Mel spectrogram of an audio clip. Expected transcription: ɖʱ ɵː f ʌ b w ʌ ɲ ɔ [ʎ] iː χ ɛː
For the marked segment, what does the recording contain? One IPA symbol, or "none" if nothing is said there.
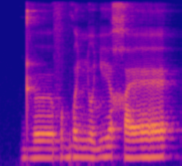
ʎ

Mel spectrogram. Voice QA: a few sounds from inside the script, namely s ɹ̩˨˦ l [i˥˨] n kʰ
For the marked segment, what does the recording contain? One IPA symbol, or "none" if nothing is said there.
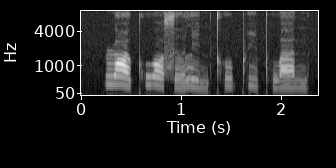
i˨˩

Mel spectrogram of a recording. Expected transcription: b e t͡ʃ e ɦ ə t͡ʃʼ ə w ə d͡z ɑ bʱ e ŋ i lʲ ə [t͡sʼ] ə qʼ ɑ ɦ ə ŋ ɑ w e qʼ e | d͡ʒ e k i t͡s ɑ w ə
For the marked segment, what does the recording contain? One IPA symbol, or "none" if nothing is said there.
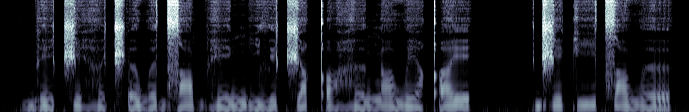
t͡ʃ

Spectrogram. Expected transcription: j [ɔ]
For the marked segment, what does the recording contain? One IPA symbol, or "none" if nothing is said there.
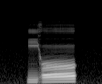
o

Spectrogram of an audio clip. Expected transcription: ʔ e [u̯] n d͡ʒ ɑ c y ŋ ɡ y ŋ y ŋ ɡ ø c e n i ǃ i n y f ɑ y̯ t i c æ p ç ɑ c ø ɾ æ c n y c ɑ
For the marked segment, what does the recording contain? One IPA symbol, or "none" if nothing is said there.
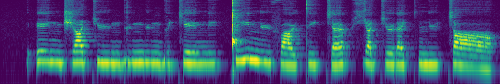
i̯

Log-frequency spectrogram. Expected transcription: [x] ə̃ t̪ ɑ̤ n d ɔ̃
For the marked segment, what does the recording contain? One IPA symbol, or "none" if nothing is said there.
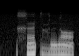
x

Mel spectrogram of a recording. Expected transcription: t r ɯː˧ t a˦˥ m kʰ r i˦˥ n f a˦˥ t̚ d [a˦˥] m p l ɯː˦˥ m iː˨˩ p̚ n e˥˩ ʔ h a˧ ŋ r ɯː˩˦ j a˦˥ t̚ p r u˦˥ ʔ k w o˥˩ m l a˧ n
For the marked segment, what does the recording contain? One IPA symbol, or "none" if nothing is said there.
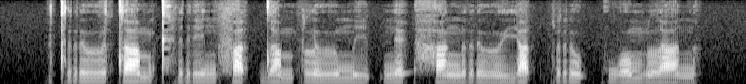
a˦˥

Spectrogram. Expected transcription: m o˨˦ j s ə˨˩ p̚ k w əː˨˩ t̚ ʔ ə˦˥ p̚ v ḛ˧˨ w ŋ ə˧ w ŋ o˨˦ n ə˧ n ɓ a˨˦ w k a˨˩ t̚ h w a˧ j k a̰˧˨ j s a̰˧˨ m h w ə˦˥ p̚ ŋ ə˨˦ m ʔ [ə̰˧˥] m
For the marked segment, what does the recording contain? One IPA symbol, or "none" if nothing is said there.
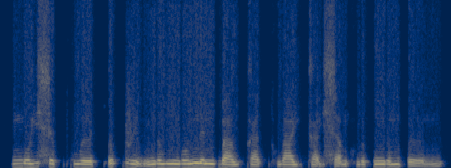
ə˧˩˨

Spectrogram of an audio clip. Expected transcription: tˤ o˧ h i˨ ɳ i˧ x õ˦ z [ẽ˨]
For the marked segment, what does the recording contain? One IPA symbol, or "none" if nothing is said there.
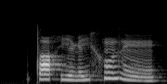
ẽ˨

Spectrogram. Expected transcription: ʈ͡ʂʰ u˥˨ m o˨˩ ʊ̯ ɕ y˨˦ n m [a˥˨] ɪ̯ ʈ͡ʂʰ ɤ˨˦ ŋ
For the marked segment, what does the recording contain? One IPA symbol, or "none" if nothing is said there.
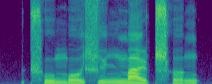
a˥˨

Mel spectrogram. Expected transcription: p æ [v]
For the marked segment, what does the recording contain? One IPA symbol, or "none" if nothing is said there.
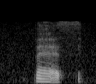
θ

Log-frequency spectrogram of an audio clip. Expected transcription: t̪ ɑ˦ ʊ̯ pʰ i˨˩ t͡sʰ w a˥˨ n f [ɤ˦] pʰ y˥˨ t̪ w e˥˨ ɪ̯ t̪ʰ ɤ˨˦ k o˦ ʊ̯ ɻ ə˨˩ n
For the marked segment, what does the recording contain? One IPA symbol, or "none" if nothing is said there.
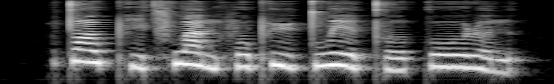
ɤ˦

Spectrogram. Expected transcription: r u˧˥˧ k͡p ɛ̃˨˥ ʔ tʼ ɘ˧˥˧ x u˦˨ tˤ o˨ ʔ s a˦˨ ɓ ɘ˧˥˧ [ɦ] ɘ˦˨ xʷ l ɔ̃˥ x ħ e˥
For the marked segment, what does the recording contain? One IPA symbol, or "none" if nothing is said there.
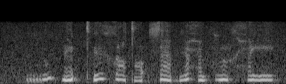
ħ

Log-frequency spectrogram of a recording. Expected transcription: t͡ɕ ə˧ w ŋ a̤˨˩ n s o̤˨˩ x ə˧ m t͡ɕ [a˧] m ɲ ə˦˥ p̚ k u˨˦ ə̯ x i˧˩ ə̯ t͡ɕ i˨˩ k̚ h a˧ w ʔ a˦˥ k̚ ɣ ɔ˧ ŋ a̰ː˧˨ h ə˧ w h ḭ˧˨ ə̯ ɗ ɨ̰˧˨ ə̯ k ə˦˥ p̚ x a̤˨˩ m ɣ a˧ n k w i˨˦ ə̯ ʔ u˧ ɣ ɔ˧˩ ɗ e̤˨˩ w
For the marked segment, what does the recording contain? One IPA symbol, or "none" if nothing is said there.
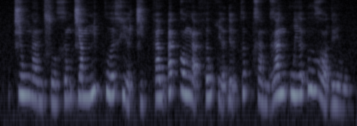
a˧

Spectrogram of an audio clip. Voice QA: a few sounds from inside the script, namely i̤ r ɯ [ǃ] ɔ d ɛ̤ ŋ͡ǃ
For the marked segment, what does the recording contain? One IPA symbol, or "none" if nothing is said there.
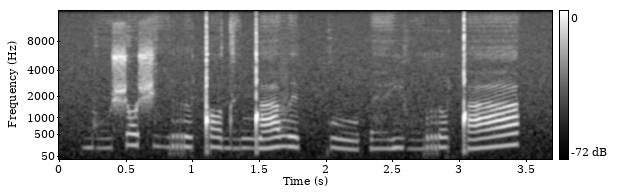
ǃ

